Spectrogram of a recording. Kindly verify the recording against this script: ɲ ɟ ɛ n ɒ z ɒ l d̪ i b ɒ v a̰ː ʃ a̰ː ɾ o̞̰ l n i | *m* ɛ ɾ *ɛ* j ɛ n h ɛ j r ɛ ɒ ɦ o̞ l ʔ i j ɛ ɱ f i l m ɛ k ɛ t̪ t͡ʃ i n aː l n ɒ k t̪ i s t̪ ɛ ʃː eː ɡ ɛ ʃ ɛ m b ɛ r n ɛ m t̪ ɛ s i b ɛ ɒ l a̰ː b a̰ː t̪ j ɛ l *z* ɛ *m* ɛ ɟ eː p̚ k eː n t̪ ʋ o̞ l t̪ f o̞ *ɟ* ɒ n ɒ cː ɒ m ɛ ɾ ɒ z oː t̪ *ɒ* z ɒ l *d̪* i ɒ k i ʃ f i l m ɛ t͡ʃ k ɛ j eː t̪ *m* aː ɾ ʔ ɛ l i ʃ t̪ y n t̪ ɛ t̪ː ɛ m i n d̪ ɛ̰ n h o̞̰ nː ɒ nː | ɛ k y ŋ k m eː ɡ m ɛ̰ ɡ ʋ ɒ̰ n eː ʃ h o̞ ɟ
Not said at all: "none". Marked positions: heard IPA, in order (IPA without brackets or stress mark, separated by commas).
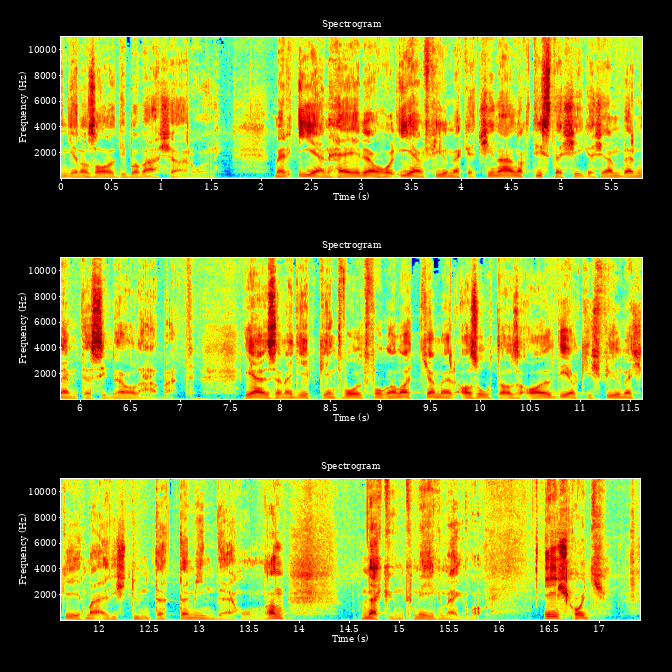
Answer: m, i, z, m, ɡ, ɒː, d̪, m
